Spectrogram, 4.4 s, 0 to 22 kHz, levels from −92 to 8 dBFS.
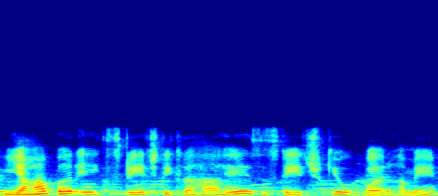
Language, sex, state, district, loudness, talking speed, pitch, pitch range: Hindi, female, Madhya Pradesh, Dhar, -17 LUFS, 150 wpm, 240 Hz, 225-265 Hz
